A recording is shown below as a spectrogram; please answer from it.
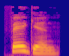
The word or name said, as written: Fagin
